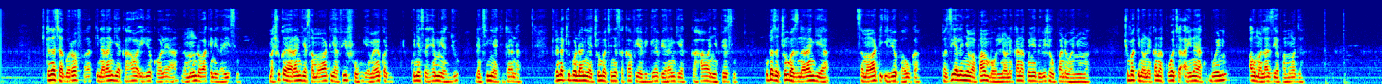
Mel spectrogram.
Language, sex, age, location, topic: Swahili, male, 18-24, Nairobi, education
